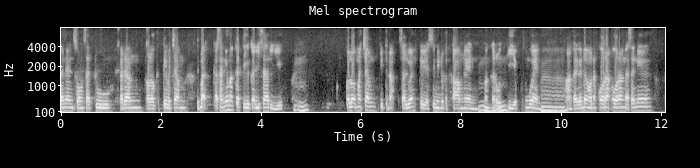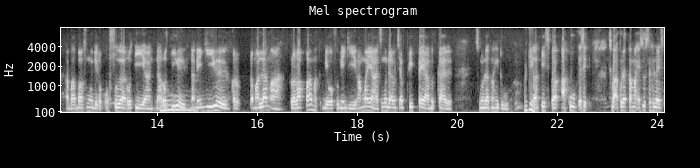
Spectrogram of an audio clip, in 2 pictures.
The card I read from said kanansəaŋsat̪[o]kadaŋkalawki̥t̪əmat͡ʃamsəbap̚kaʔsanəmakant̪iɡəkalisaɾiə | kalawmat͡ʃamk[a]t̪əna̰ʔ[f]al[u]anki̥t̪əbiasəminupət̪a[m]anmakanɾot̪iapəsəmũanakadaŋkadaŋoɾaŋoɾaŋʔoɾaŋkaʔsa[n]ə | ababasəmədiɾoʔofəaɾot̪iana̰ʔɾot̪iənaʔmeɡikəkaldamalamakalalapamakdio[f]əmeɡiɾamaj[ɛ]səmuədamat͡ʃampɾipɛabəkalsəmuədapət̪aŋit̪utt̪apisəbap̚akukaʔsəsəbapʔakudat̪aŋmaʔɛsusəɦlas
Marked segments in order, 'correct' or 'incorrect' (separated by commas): incorrect, incorrect, incorrect, correct, incorrect, correct, correct, incorrect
